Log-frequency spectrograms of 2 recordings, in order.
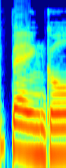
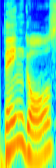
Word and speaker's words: Bengals: thank you wait what so it's like Ben like b e like Ben Gay yeah it's not Bengals Bengals it's a Bengal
